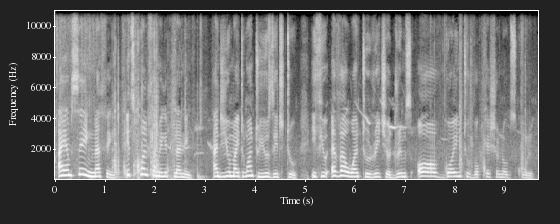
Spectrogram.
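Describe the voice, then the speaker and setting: An actress playing a confident, ambitious young wife. She is brisk, bossy and teasing, in radio drama style, over faint background noise. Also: on the high side, animated, darkish tone, lightly acted. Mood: teasing, assured. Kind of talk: radio drama acted dialogue.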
